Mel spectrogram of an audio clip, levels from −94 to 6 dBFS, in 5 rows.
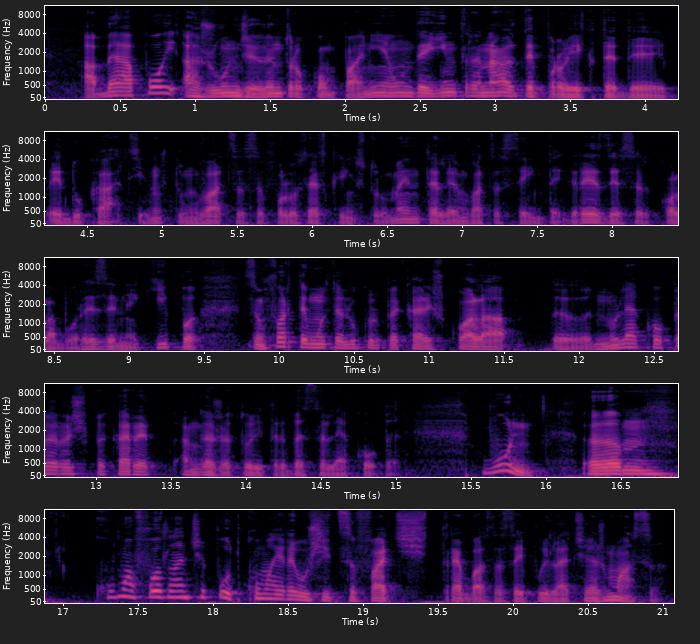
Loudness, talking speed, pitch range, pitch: -44 LUFS, 180 wpm, 75-120 Hz, 100 Hz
